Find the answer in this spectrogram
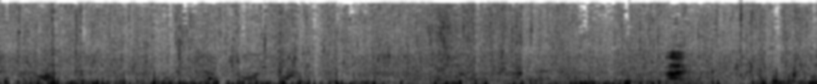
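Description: Wind buffeting the microphone, a constant uneven low rumble, with brief snatches of voices from people close by.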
